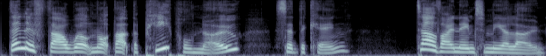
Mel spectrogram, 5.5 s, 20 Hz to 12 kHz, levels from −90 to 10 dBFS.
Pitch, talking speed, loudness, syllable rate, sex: 215 Hz, 200 wpm, -17 LUFS, 4.9 syllables/s, female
